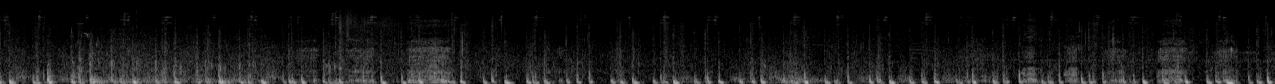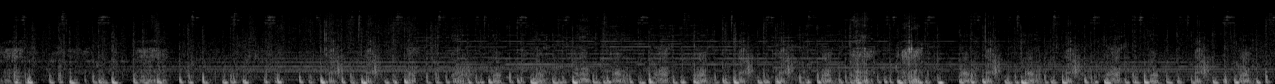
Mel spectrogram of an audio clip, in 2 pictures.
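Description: Horse hooves clip-clop at a steady, repeating rhythm in Red Dead Redemption 2 while the horse is ridden toward the coast. Faint game music and ambience sit underneath.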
